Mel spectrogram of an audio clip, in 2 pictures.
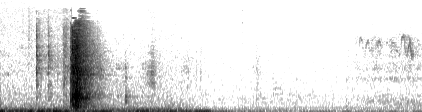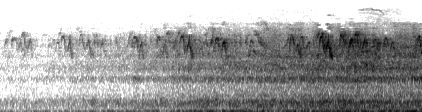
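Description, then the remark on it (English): A sharp crack rings out, then after a brief lull a flock of birds starts chirping, their busy overlapping calls building and growing louder toward the end. “Starling or blackbird? They're resident birds.”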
